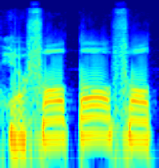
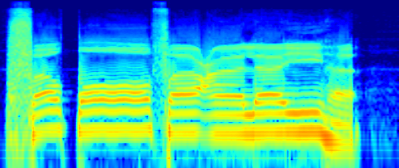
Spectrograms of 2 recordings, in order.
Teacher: Kita tahu huruf to adalah huruf yang tebal. Huruf fa-nya jangan ikut menjadi tebal.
